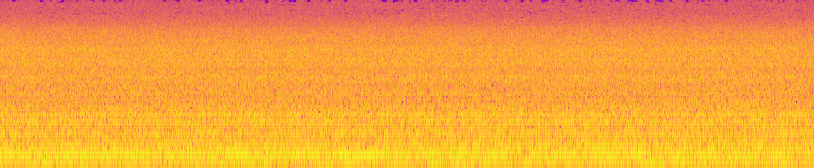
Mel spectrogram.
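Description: Constant heavy rumble with a faint steady hum throughout, no rhythm change; furnace running louder than it should, cause unclear.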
